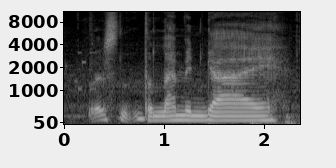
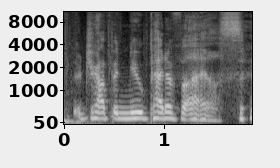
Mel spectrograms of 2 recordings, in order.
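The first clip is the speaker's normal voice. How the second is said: laughing; 5 semitones higher, 9 dB louder than usual. Real, not acted. Laughing at own joke.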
